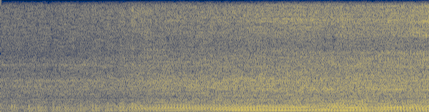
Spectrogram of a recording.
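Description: A motor vehicle's engine hum, steady in pitch and growing steadily louder.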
